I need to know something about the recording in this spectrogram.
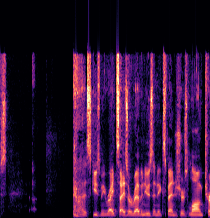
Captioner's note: clears throat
